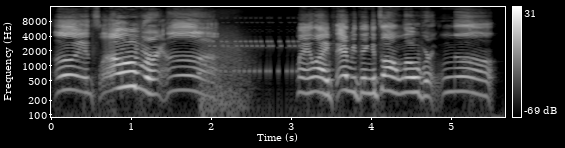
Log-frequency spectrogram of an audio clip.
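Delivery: high-pitched, wailing weasel of a client; whiny voice. Acted. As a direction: whine in despair, way up high. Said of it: "That's my whiny voice".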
